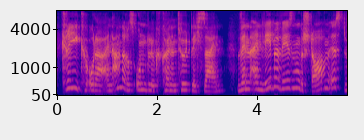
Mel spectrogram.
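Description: A woman playing a cheerful, self-assured talking database that lectures briskly and precisely through a computer voice filter in a children's podcast. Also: mid-range voice, bright, forceful tone, distant mic, highs cut off. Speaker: co-host database character. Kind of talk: scripted explanation in a children's podcast.

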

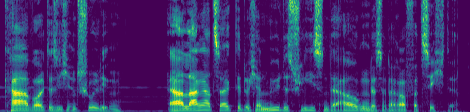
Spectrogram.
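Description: A man's voice: mid-range voice, lively intonation, moderate pace, creaky, faint music behind. A man narrating a literary radio drama as a scripted storyteller.

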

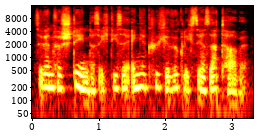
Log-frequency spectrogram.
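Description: Woman painter, radio drama, husky, creaky voice, self-possessed, assertive, matter-of-fact. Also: mid-range voice, little pitch movement, normal speed, heavily acted. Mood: cool, businesslike. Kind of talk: German radio drama acting.

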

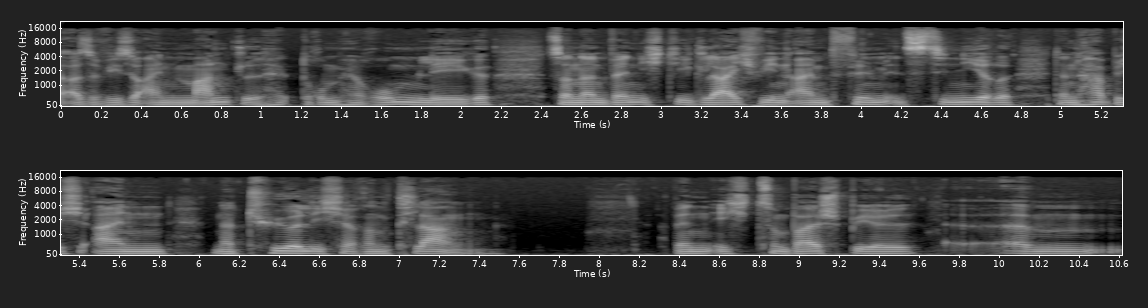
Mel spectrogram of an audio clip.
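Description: A man's voice: sits low, a little mellow. A man giving a reflective interview statement as an artist, thoughtfully searching for his words. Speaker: musician and radio drama maker.

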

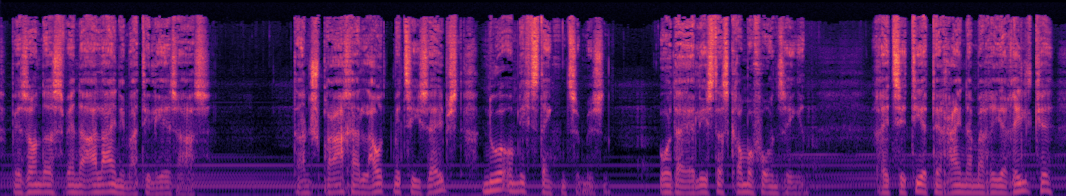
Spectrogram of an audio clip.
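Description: A man narrating a literary radio drama as a scripted storyteller. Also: fairly low pitch.

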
